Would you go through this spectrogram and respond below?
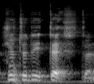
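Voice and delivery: put-on high, loud child's outburst; angry cry. A narrator's reading. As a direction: spit out hatred in a high voice. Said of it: "s'écria-t-elle". (cri de haine, aigu et fort)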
